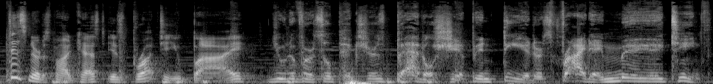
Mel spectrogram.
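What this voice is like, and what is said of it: Resonant movie trailer voice. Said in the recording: “That's the best cinema voice that I can do. This is the trailer voice right now. It's not bad because I feel like I'm getting a little bit of a cold and it really gives it that resonance.”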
